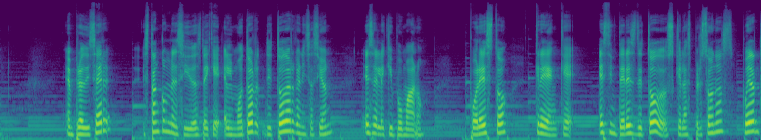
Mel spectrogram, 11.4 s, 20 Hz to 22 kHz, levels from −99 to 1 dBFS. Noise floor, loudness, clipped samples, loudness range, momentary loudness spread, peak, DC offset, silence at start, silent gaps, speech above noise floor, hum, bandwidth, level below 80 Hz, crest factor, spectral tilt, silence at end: -45 dBFS; -21 LUFS; under 0.1%; 2 LU; 10 LU; -4 dBFS; under 0.1%; 0 s; none; 25 dB; none; 15.5 kHz; -44 dBFS; 18 dB; -5 dB/octave; 0 s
